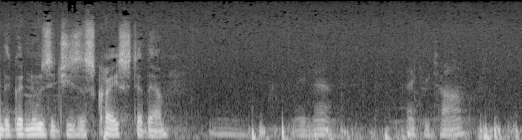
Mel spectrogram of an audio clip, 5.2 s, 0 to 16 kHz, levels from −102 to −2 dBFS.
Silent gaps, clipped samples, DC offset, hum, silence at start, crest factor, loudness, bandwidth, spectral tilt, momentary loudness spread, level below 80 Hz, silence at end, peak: none; under 0.1%; under 0.1%; none; 0 s; 20 dB; -25 LUFS; 15 kHz; -5 dB/octave; 21 LU; -38 dBFS; 0 s; -6 dBFS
